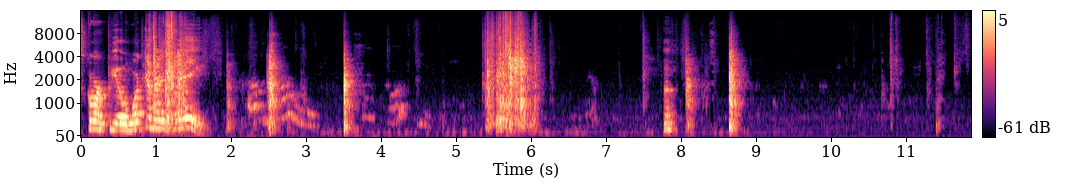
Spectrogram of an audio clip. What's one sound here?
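Playing cards shuffle and riffle.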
